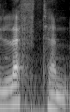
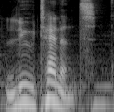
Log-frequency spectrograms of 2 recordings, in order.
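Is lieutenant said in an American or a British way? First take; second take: British; American. First: It is said the British way, closer to French. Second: It is said the American way, spelled-out sounding. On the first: The speaker calls it right. "When it's actually" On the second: The speaker calls it wrong. "the Americans have pronounced it phonetically"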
